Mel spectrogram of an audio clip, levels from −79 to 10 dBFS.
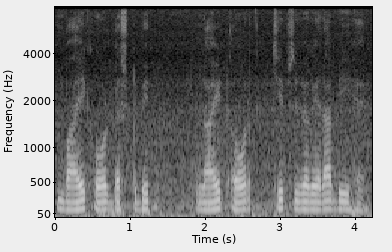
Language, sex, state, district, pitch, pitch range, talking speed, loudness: Hindi, male, Uttar Pradesh, Shamli, 115 Hz, 110-120 Hz, 125 wpm, -14 LUFS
